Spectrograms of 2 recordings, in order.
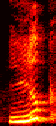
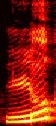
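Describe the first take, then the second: First: "लुक" with a short oo as in put; correct short u. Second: "लोग" said as "loke", long pure o; wrong long o. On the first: Teacher giving the proper reading, "लुक" with short u. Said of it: "पढ़ रहे हैं इसको". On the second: Teacher mocking up a misreading, "लोग" with long o. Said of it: "तो नहीं पढ़ते इसको". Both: Shown as a demonstration.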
